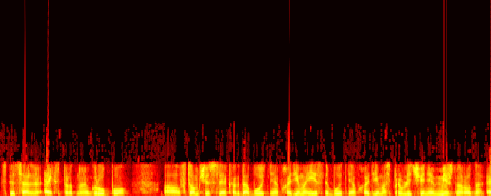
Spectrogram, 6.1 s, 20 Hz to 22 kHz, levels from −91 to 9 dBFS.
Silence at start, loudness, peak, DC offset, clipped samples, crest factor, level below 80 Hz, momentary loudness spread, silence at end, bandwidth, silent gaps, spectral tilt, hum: 0.05 s; -14 LUFS; 0 dBFS; under 0.1%; under 0.1%; 14 dB; -48 dBFS; 4 LU; 0 s; 6.2 kHz; none; -6.5 dB/octave; none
